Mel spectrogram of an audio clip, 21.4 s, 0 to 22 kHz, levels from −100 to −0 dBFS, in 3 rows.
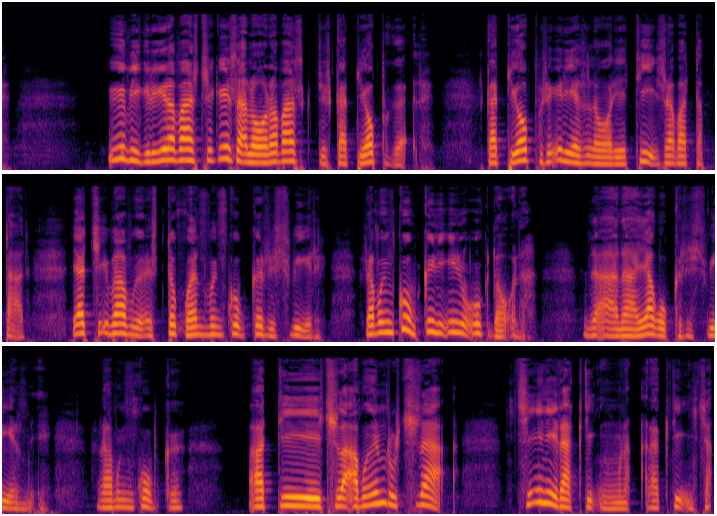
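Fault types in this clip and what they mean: No technical fault can be heard anywhere in the speech. Nothing in the recording calls for a fault entry.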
